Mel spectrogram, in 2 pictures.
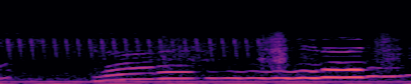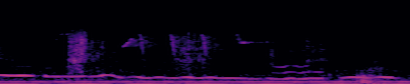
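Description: A man's voice humming a wandering tune to himself. A brief rapid rattle comes at the start, and a few short sharp sounds are heard over the humming.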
